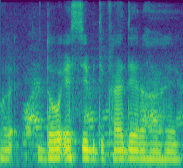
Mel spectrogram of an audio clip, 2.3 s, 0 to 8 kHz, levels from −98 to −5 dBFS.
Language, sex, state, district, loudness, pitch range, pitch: Hindi, male, Arunachal Pradesh, Papum Pare, -17 LUFS, 105-115 Hz, 110 Hz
